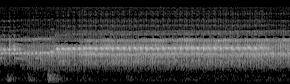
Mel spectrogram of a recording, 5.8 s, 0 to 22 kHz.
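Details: Young Waterslager canaries (Belgian malinois) from 2012 singing indoors: a rapid, steady trill of liquid, bubbling notes, pulsing about three times per second, after a brief soft start.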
